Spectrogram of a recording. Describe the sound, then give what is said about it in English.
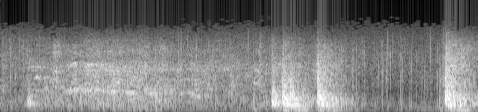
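Three heavy, booming thuds from Dandy, a horse locked up in his stall, kicking up his heels: two close together and a third after a short pause, each standing out loudly over a steady hissing background. “That's Dandy kicking up his heels.”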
